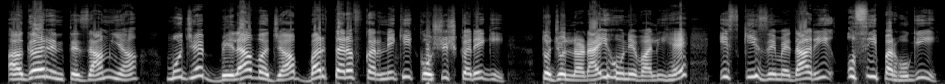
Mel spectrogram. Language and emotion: Urdu, angry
